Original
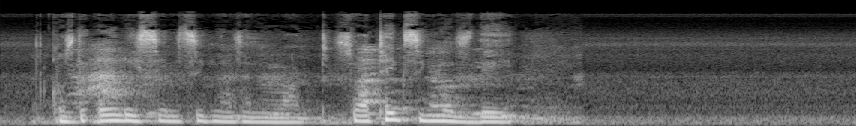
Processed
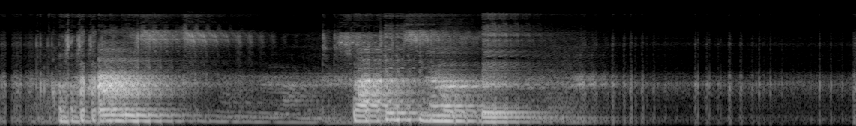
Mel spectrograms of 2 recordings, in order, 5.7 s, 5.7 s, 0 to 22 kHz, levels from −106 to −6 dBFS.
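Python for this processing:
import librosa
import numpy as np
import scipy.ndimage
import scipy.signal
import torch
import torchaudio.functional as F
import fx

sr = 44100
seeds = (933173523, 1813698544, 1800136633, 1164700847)

y = fx.high_shelf_res(x, sr, hz=2100.0, db=-13.5, q=1.5)
y = fx.level_steps(y, sr, step_db=24)
y = fx.highpass(y, sr, hz=920.0, slope=6)
y = fx.peak_eq(y, sr, hz=1400.0, db=13.0, octaves=0.4)
y = fx.echo_feedback(y, sr, ms=76, feedback_pct=52, wet_db=-3.5)
y = y * librosa.db_to_amplitude(3.0)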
